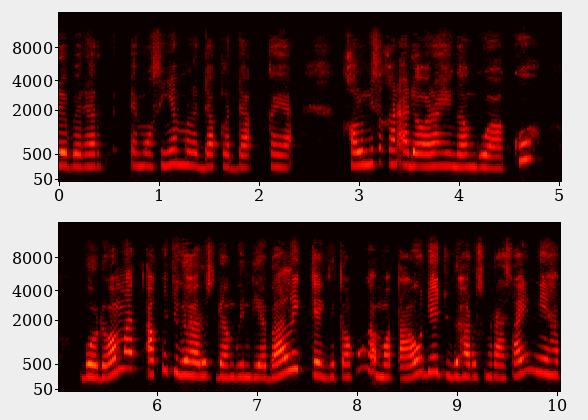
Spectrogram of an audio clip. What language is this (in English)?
Indonesian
